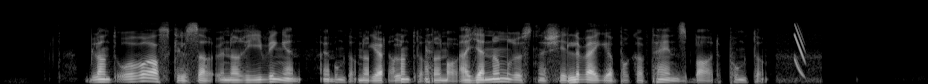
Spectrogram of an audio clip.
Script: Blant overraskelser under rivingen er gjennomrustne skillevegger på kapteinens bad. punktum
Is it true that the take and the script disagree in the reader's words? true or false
true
